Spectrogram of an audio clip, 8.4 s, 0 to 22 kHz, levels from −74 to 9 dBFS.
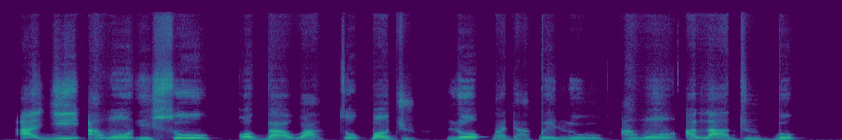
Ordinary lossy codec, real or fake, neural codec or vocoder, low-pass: none; fake; autoencoder, 48 kHz, 32 numbers a frame, DAC-VAE, trained on Japanese speech; none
